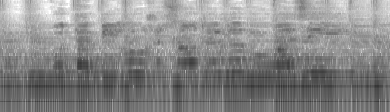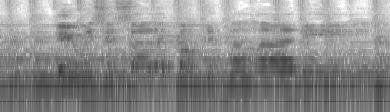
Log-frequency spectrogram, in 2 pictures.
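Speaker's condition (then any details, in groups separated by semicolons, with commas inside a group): No condition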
